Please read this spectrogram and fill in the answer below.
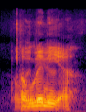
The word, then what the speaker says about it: Alinea: Alinea.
